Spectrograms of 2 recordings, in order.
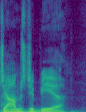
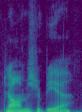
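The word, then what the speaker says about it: James Jebbia: Joms Jabia. That's how you actually pronounce his name. – Joms Jabia.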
